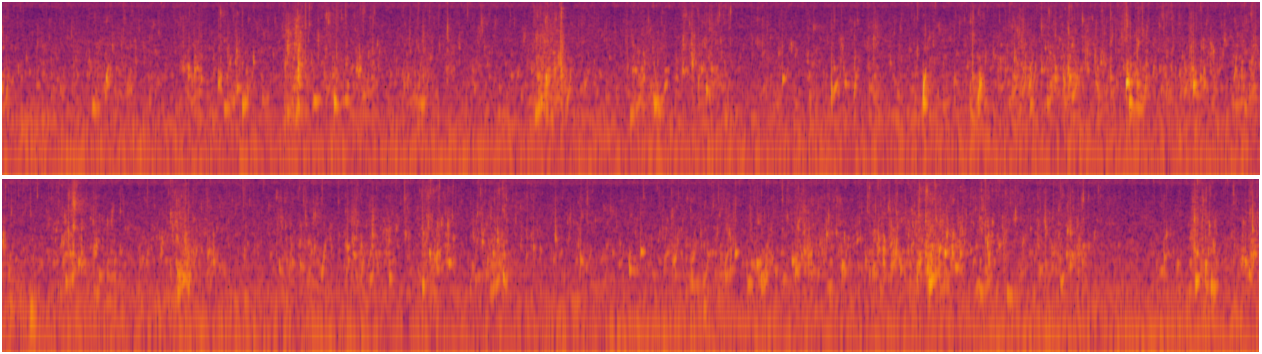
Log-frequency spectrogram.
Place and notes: The Eure river and the small stream, the Guéreau river. Recorded at night as there's very very very much planes in Maintenon. It was extremely hard to record.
